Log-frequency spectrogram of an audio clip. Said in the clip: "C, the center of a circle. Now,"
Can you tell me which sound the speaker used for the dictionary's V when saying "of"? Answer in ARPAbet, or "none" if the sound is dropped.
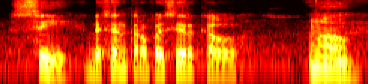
P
